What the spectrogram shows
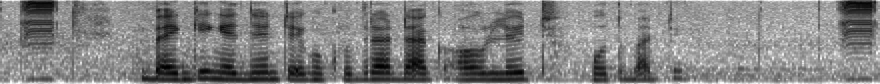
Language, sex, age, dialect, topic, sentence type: Bhojpuri, female, 31-35, Northern, banking, statement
